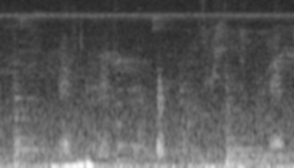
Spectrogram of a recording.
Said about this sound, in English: the sound that I'm hearing is actually coming from an animal called the pig frog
